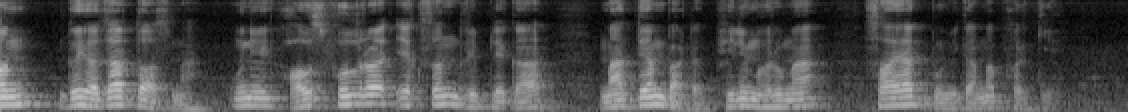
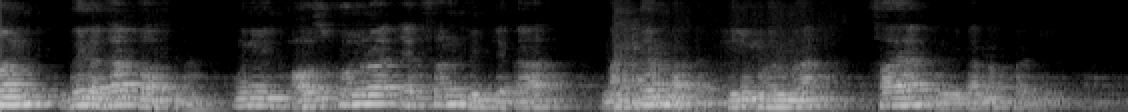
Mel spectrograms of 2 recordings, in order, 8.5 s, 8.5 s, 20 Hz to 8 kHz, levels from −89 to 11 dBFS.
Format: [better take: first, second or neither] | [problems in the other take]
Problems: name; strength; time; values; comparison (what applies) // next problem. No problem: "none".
first | noise reduction (neural separator model SepFormer DNS4)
